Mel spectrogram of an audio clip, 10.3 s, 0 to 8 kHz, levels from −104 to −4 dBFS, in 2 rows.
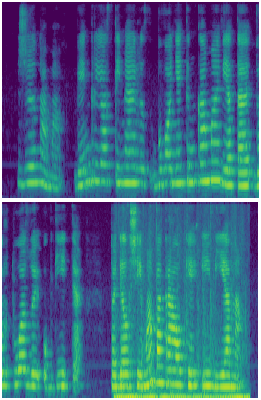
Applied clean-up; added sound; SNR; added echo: none; Livestock, farm animals, working animals; -1 dB; none.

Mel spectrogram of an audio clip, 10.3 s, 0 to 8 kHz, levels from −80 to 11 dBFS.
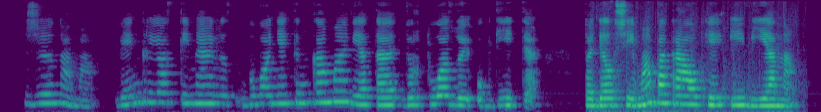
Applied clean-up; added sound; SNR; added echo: neural separator model SepFormer DNS4.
